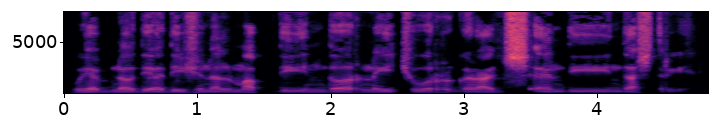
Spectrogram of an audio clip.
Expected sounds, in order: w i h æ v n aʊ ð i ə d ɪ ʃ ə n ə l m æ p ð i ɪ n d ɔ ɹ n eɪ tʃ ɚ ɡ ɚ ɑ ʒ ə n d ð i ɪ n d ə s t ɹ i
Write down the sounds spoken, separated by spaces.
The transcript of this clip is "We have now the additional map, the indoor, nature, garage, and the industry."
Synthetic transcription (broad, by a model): w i h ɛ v n aʊ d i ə d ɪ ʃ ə n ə l m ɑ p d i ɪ n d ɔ ɹ n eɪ tʃ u ɡ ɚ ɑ s ə n d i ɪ n d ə s t ɹ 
